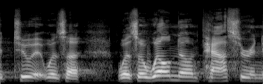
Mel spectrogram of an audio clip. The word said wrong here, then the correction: Truitt: I said his name wrong. It's Truitt. And he was invited to dinner at the ranch of a very wealthy Texas businessman.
